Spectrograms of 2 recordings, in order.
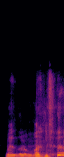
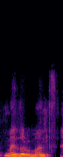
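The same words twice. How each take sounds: First: Said in the usual way. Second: Laughing through the words, louder; laughing as she repeats herself. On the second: Real, not acted. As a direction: giggle it out again.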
